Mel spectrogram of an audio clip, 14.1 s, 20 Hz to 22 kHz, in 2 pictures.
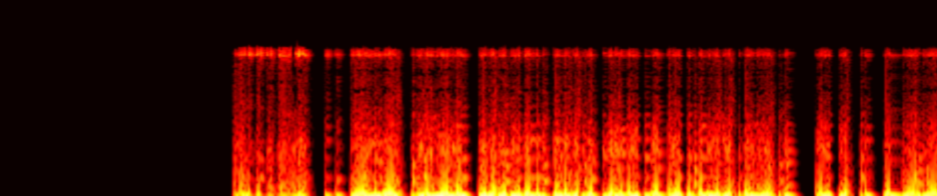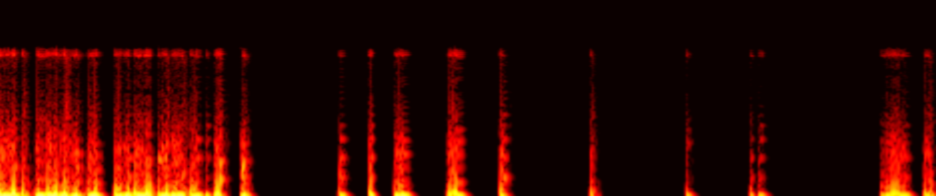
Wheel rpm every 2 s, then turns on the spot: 0, 0, 0, 0, 0, 0, 0.
none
